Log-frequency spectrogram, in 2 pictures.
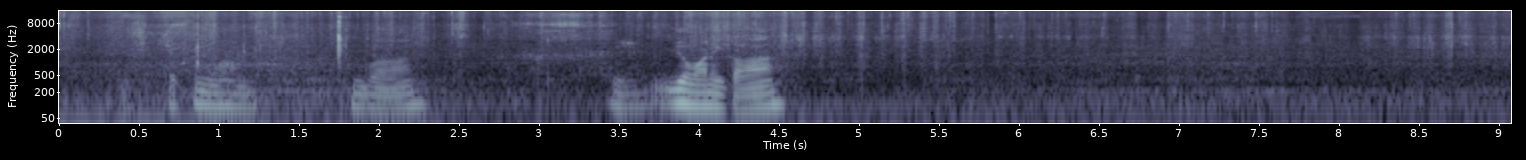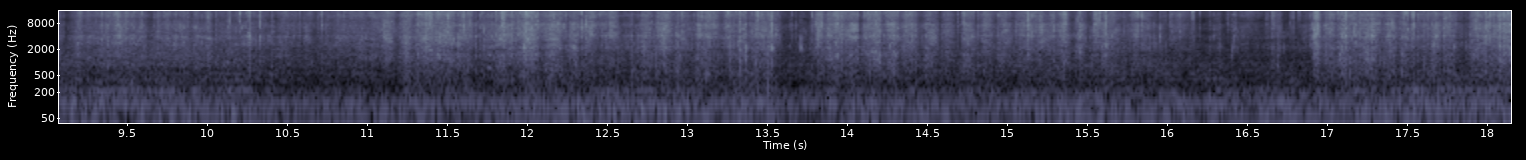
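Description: Thin plastic gloves crinkle and rustle.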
